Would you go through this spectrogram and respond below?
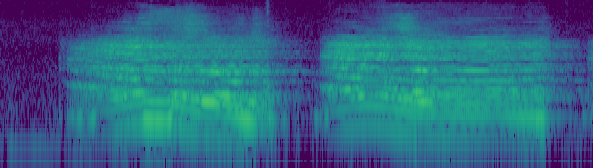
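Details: A red deer stag in the autumn rut (late September to early November) gives two long, deep, harmonic bellows, each swelling then fading, to warn away rival stags; hinds were also heard nearby.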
